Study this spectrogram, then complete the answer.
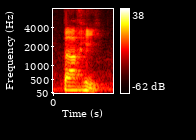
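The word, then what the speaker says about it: Paris: 파리 한번 찾는데 실제 프랑스 현지에서는 파리를 어떻게 발음하나요 빠히 아 자 여기 뭐 피레스 등 뭐 많이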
